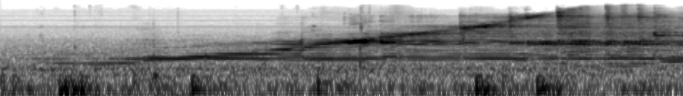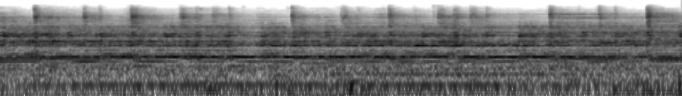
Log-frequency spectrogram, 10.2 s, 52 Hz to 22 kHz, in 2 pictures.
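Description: A song playing through the Amazfit GTR 2 smartwatch's small built-in speaker. It opens with a pitch rising steadily over the first few seconds, then settles into a tune with light percussion.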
